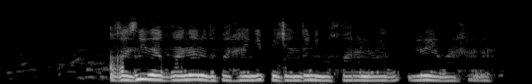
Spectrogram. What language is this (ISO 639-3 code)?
pus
